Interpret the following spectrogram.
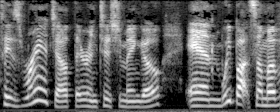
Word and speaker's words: Tishomingo: One of the places I'm playing, and I think it's Tishomingo, I think is how you pronounce it, is Old Red.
